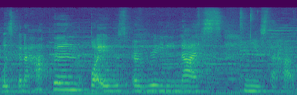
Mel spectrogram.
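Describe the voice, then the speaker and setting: Chatty actress, roomy sound. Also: female voice, a little high, fairly even intonation, normal speed. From born in Zambia, raised in Northwest London. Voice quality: chatty, lots of fillers like um and like. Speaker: actress, interviewee. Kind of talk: casual interview chat. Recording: roomy with music underneath.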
